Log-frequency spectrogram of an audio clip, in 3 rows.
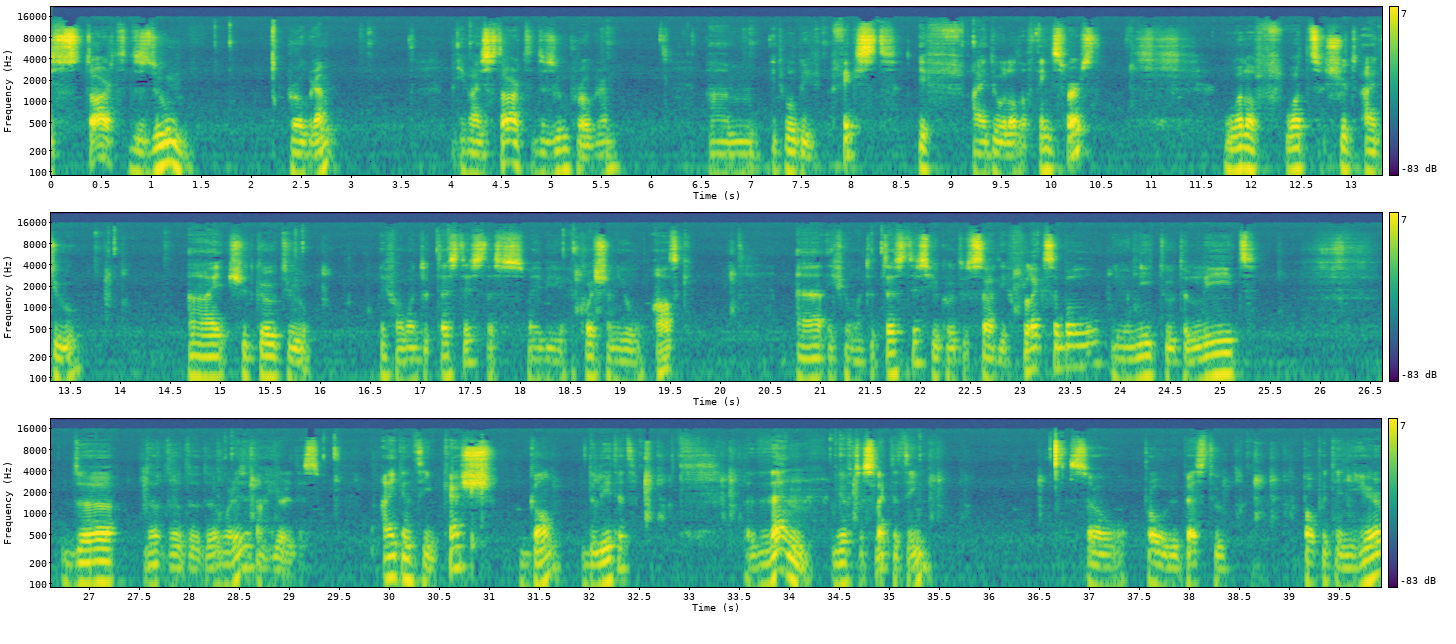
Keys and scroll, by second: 30.8 Delete.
